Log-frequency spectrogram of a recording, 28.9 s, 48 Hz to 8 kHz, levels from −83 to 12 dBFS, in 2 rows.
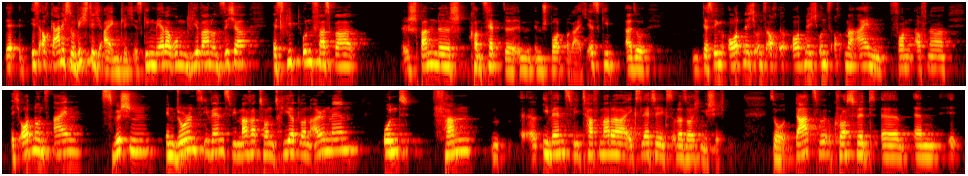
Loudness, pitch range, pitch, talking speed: -20 LUFS, 145-185 Hz, 165 Hz, 135 wpm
